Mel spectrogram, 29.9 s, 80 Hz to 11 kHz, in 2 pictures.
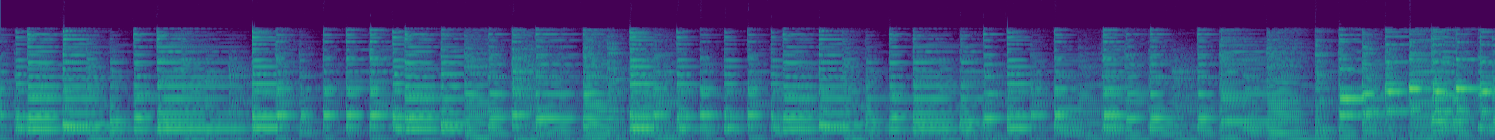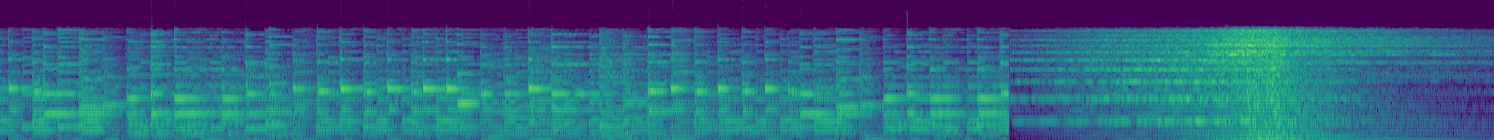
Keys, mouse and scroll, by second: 0.1 scroll up 2, 1.9 scroll up 1, 3.0 click, 8.4 click, 11.4 click, 14.1 click, 16.8 scroll down 2, 18.5 click, 19.5 click.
